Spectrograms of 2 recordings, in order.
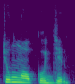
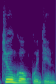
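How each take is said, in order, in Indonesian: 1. Huruf g di tengah diucapkan sebagai ng sengau. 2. Huruf g di tengah diucapkan sebagai g keras. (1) "Dia menggunakan G ini jadi eng. Jadi Chungokujin" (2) "Bukan Chugokujin, tapi banyak juga yang pakai Chugokujin"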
